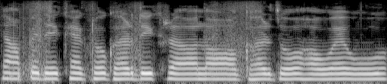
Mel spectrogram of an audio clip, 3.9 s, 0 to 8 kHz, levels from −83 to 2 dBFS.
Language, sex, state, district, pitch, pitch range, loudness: Bhojpuri, female, Uttar Pradesh, Deoria, 190 Hz, 185-195 Hz, -13 LUFS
